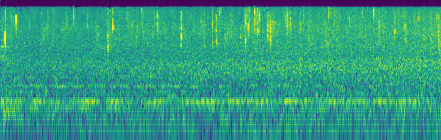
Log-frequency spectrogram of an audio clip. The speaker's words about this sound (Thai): หลับตาลงสิครับ แล้วมาฟังเสียงฝนไปด้วยกัน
